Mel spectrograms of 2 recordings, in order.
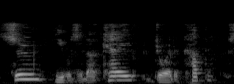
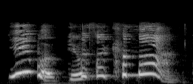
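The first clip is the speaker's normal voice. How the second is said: high, loud whiny royal command; a spoiled king stamping his foot; petulant king; 15 dB louder than usual. A narrator's reading. King scolding Merrick, high and loud.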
